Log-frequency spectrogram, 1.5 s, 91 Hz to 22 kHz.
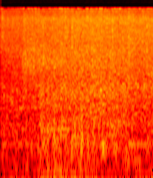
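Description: Heavy storm noise from Hurricane Andrew nearing the shore of southeast Florida, its center about 40 miles due east of Miami: deep rumbling thunder and steady pouring rain, a loud continuous roar that swells slightly partway through, with no voices.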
